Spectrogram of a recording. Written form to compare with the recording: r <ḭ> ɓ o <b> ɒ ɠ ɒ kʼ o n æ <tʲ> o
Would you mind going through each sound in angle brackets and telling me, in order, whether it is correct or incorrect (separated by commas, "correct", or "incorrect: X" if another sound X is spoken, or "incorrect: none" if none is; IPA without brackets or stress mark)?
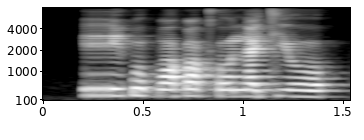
incorrect: i, correct, correct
